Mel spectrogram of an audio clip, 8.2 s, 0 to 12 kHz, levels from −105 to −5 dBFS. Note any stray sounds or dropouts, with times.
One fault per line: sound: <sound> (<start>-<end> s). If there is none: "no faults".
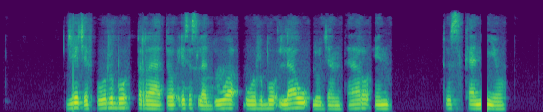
sound: dropout (7.2-7.3 s)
